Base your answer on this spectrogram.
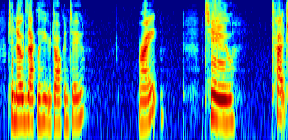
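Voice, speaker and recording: A woman speaks in a Mississippi accent. Her pitch is medium and her pace moderate. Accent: Mississippi Southern. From US South (Mississippi). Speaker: business coach. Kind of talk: online workshop. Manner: casual.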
